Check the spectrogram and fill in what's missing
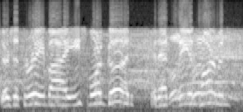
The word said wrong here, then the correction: Parham: That makes it 10-4. Zion Parham. And we've mispronounced some. We apologize.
